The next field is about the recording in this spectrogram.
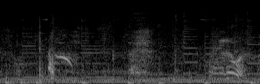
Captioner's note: Gemidos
